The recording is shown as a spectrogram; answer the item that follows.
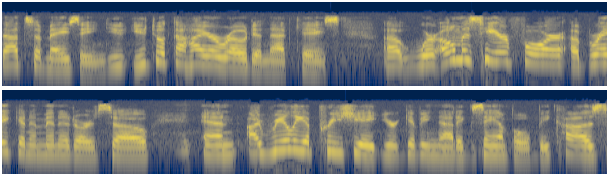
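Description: Speaking at a fairly slow pace, a woman with a medium pitch uses lively intonation while keeping her loudness very even. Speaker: radio host. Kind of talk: casual interview. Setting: internet radio studio. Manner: projecting.

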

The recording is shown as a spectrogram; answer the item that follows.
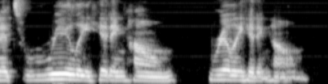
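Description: A woman speaks in a Texan accent at a fairly slow pace. Her pitch is fairly low, with ordinary variation. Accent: Texan Southern US. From Texas. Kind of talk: interview. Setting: video call.

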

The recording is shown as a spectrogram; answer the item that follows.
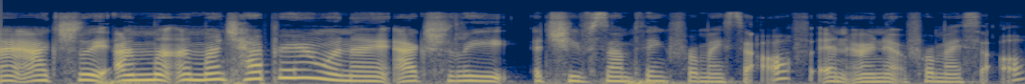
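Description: The background stays quiet. A woman talks at a moderate pace with an American accent. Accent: American-sounding English. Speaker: corporate social responsibility consultant. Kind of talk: interview. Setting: studio. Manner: halting, many fillers.

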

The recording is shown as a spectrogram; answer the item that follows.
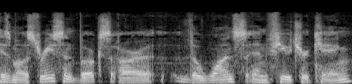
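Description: A man talks at a fairly slow pace and a fairly low pitch, with ordinary pitch variation. There is noticeable background noise. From US. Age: 60s. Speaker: radio host and newsletter writer. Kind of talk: interview on financial radio show. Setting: studio in New York. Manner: halting, many fillers.

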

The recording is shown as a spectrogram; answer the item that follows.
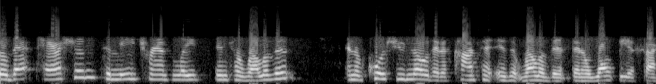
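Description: Talking at a fairly quick pace with an American accent, a woman has a normal speaking voice, a fairly high pitch and lively intonation. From Philadelphia, US.

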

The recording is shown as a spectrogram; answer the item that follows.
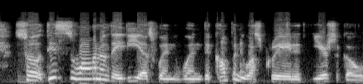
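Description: A man talks at a fairly quick pace with lively intonation. The sound is dry and close with no echo, though background noise is noticeable. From Venezuela. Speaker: radio host, business coach. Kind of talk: radio interview. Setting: internet radio studio, guest remote.

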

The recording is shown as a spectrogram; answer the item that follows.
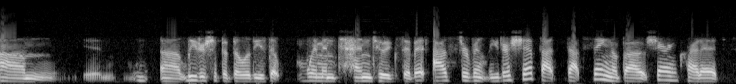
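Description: This woman has a fairly low pitch and an ordinary speaking voice. She talks at a moderate pace. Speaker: communication strategist. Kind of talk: radio conversation.

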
